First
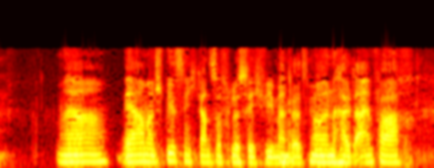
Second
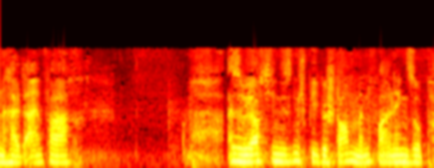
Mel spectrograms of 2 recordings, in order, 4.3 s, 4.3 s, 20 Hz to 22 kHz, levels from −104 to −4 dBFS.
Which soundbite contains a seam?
first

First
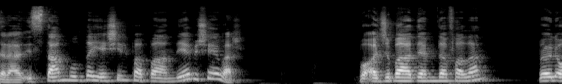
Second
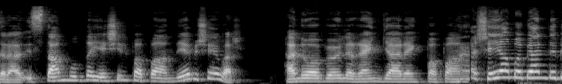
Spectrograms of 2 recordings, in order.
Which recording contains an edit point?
second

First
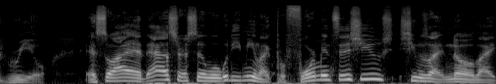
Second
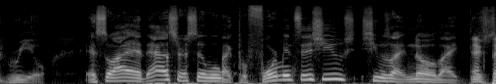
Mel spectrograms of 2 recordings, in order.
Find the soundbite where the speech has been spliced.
second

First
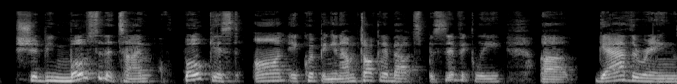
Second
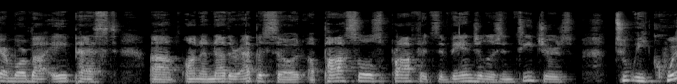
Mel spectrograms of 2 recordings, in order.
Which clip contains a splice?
second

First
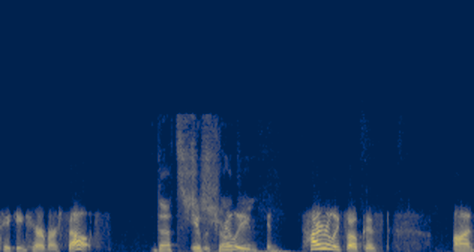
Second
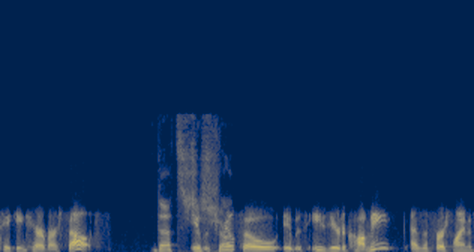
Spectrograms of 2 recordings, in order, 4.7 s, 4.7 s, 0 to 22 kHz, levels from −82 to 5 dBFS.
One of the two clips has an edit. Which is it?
second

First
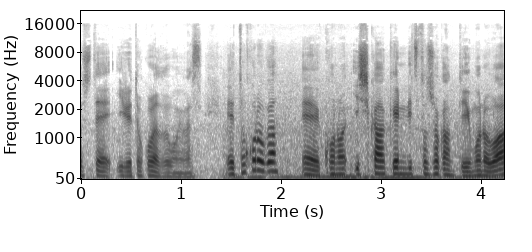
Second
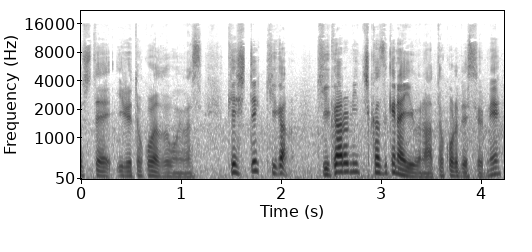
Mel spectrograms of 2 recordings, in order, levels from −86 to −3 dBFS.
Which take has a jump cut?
first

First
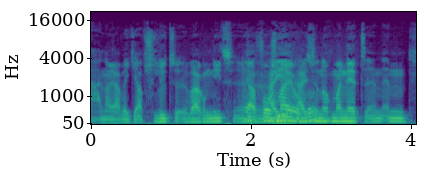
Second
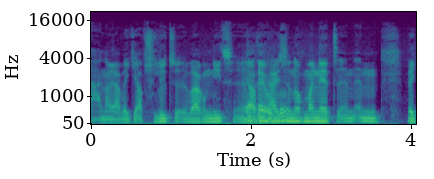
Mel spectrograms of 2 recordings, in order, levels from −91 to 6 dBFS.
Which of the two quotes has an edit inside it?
second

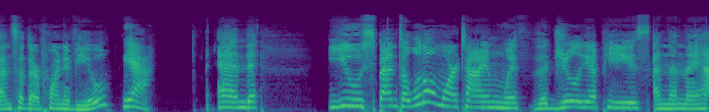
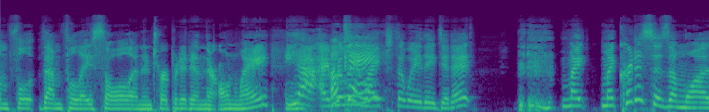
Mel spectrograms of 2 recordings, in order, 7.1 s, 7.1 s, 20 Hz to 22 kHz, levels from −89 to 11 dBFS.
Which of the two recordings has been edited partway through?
second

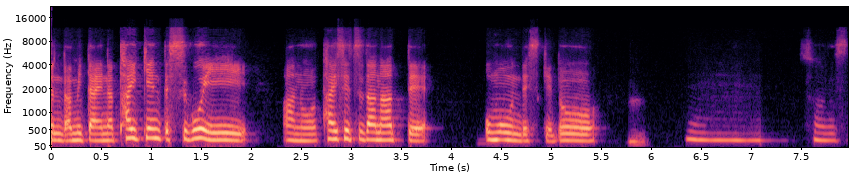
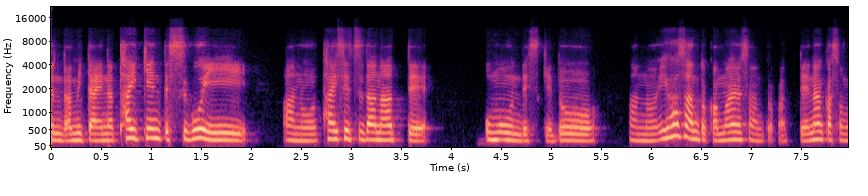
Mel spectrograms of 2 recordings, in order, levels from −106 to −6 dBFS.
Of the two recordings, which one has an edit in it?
first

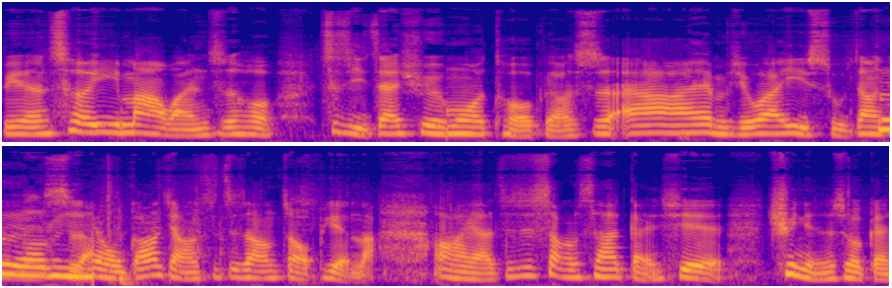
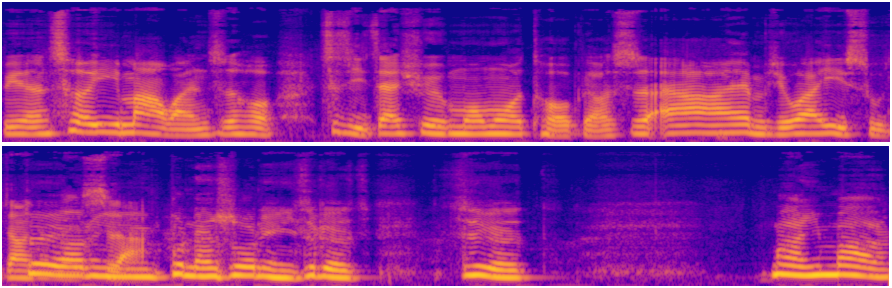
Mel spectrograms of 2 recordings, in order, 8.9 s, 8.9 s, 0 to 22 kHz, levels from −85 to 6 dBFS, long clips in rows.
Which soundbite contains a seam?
first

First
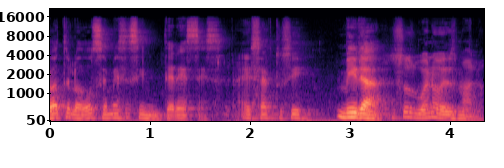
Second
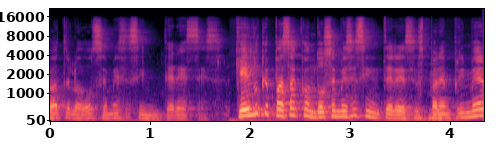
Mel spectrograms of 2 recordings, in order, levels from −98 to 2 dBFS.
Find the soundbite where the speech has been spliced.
second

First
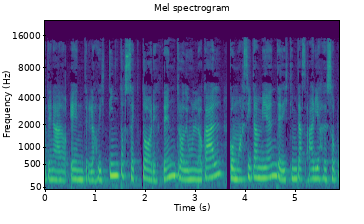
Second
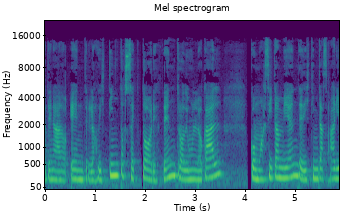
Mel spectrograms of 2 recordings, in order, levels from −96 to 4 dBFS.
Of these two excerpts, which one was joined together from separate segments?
first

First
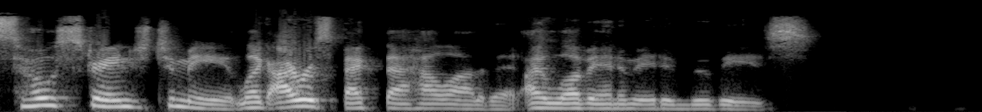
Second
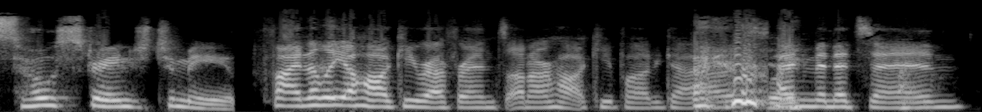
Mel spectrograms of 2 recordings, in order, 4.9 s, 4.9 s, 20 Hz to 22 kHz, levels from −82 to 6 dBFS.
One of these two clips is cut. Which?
second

